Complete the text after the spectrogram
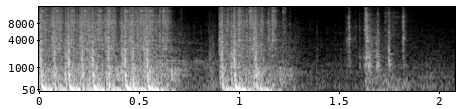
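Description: A rifle fires a burst of sharp shots.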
